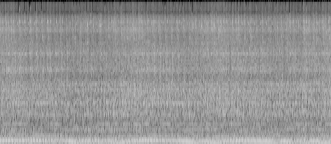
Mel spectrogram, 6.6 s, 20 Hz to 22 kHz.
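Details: 1940s Allis Chalmers D5/HD5 crawler, two-stroke Detroit 271 diesel after long storage, normal idle: deep steady even beat, no knocks, misses or hunting; sounds good but smokes, owner suspects injector, probably to be replaced.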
